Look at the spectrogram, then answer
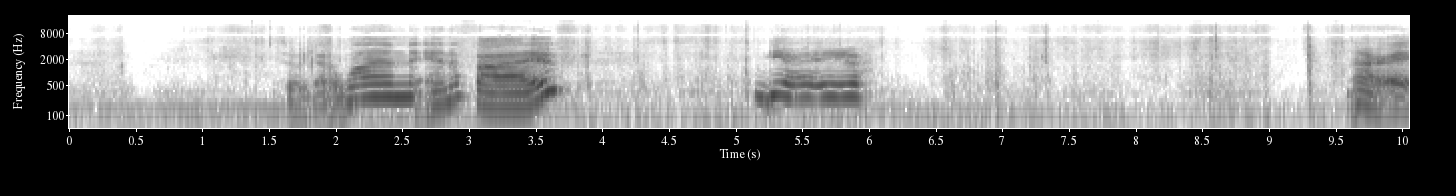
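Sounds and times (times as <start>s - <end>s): paper banknotes rustling: 0.0s - 2.2s, 3.4s - 10.0s.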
